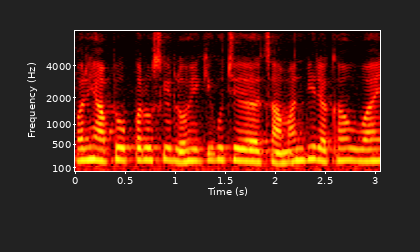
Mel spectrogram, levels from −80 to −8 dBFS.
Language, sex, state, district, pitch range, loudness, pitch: Hindi, female, Uttar Pradesh, Jalaun, 195-215 Hz, -31 LUFS, 205 Hz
